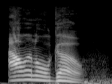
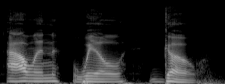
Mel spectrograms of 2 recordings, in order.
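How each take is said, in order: First: 'Will' is reduced to a short 'ol' sound. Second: 'Will' is said as a full separate word. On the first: "in normal speech, fast speech, we usually say ol" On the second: "we can say Alan will go"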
